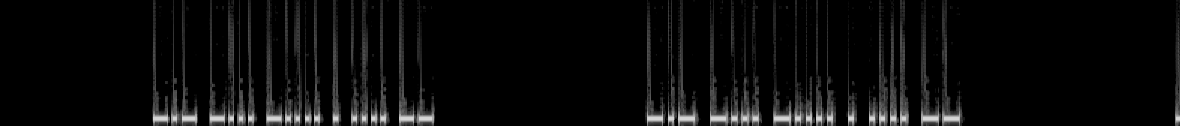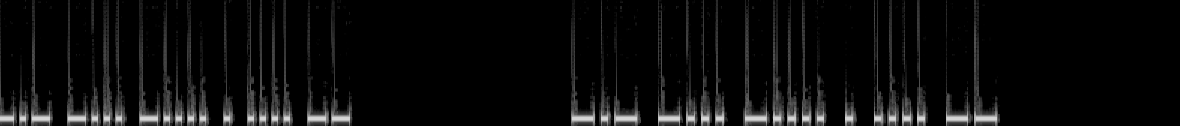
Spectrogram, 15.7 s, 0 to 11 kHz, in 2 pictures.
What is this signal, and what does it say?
Morse code, heard as a keyed tone, about 32 wpm, 700 Hz. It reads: KB6EHM KB6EHM KB6EHM KB6EHM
